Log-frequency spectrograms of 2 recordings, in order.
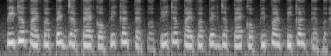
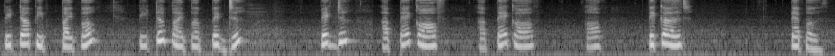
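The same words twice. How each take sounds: First: "Peter Piper picked a pack of pickled pepper" run through at a slow, even pace; tongue twister recited. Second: "Peter Piper picked" spaced out slowly; slow tongue twister. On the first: Teacher recites the tongue twister for the class, slow and steady. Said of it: "tongue twister में क्या होता है". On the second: Teacher showing students a tongue twister, slowly. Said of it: "मैं आपको एक टंग twister बताती हूँ". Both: Shown as a demonstration.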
